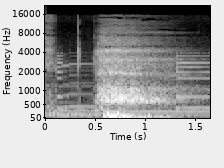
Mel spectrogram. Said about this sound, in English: Inhale through your nose. Exhale through your mouth. Move at a pace and a rhythm that's comfortable for you. There should be no straining to breathe.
